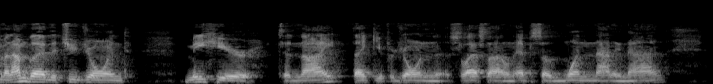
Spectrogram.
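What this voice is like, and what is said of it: Congested, sniffly voice from cold. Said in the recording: “Apologize a little bit for the kind of sniffles, but I've got a little cold,”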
